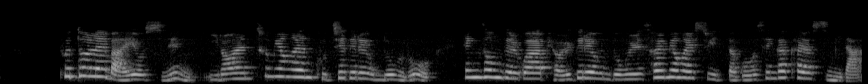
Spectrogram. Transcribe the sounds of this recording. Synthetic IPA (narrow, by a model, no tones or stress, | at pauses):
pʰɯtʰoɭːemaios͈ɯnɯniɾʌɦantʰumjʌŋɦankut͡ɕʰe̞dɯɾe̞undoŋɯɾo | he̞ŋs̬ʰʌŋdɯɭɡwapjʌɭdɯɾe̞undoŋɯɭsʰʌɭmjʌŋɦaɭs͈uit̚t͈aɡosʰe̞ŋɡakʰajʌs͈ɯmɲida̰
